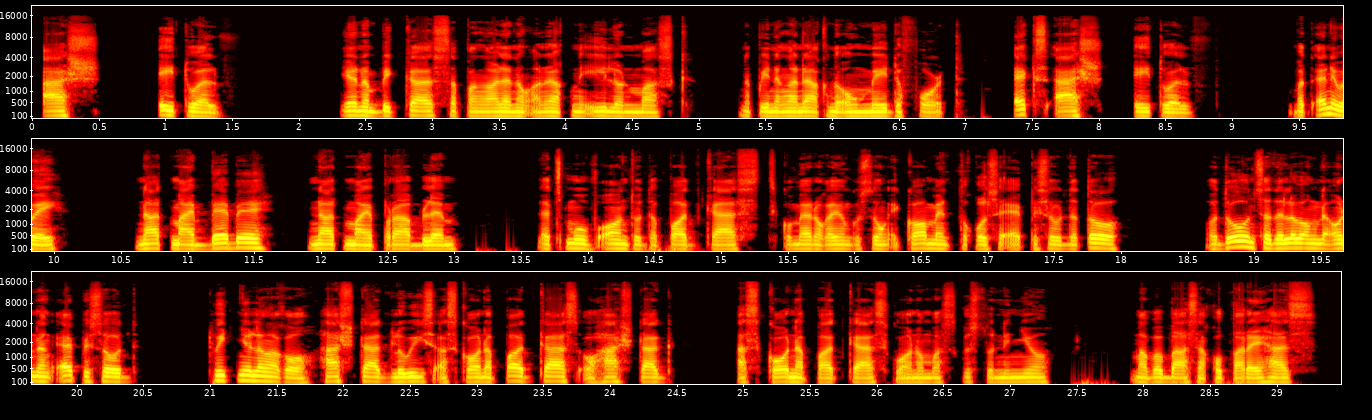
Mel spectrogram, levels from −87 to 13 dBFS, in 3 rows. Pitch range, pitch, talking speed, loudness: 110-120 Hz, 115 Hz, 145 wpm, -15 LUFS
